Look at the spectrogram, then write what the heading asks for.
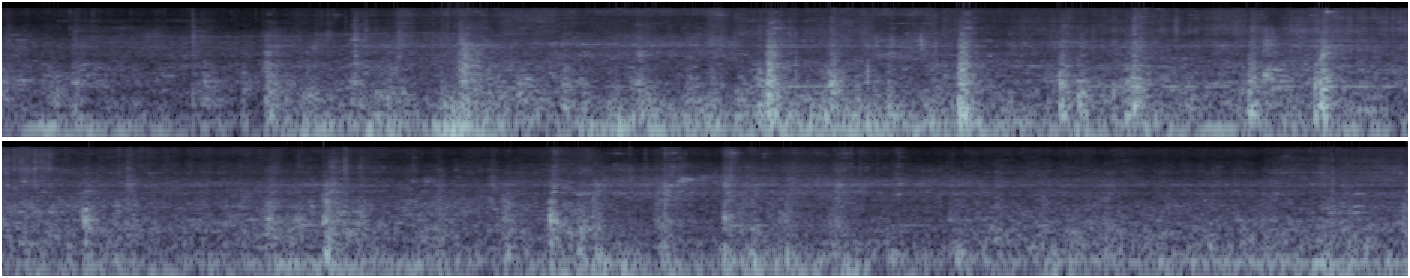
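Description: Rumble of a slow-moving train heard from aboard the coach, its wheels clacking irregularly over rail joints and points. The clacks come thickest in the middle and thin out toward the end, with a faint wheel squeal among them.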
